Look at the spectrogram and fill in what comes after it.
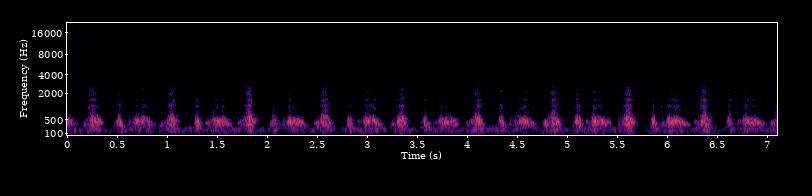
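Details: Soft, quiet mid-systolic murmur recorded at position P with the patient supine. Regular heartbeat near 78 a minute, with the murmur filling the middle of systole.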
